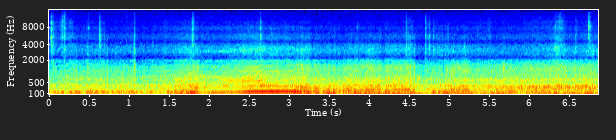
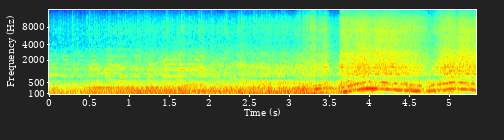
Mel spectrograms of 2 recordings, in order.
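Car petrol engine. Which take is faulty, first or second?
first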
